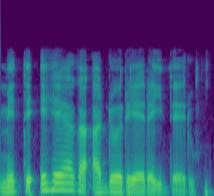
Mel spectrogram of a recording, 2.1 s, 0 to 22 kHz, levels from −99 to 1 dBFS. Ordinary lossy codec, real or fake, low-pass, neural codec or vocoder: none; real; none; none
